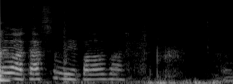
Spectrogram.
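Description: A person's voice talking briefly in the first second, then only faint low rumble.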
